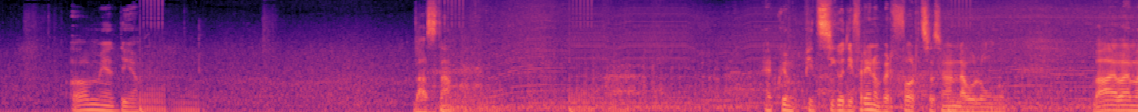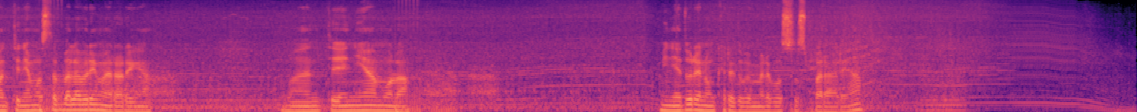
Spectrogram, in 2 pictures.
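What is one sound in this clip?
A motorbike engine hums steadily as the bike speeds along.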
